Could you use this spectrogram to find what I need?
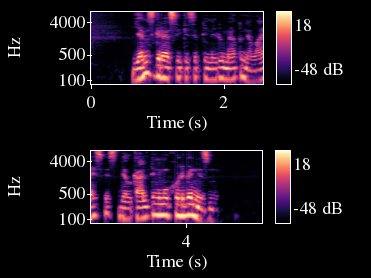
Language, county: Lithuanian, Marijampolė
